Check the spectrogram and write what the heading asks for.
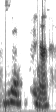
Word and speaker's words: Zenger: Yeah, Zenger. Zenger.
